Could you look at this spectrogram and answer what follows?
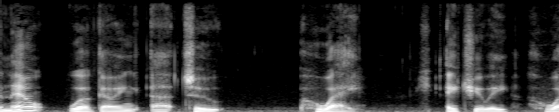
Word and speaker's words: Hue: So now we're going to Hue, H-U-E, Hue it's pronounced.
